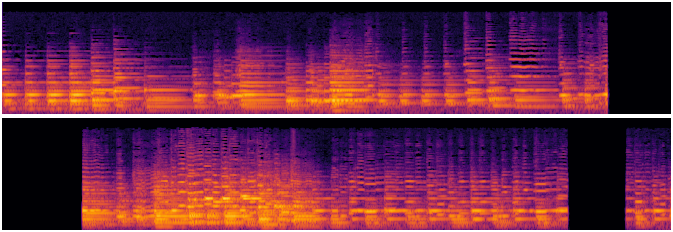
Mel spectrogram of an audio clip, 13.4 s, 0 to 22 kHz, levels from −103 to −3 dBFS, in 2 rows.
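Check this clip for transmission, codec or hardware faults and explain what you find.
Two faults recur in this music clip, each time as a pair. The sound halts, then comes back hurried.

Playback stall, at 6.04 to 7.50 s (about 1.44 s) and 12.34 to 12.94 s (about 0.58 s): the music cuts to silence mid-phrase, most likely because the player's buffer ran dry or its thread was blocked. Unlike a dropout of a few milliseconds, each gap is long and clearly audible.

Time-compressed catch-up, at 7.50 to 10.50 s and from 12.94 s to the end: after each stall the player works through its backlog at 1.25 times normal speed by splicing out short pieces and cross-fading the joins. Tempo rises while pitch stays put, which separates it from a sample-rate mismatch, where pitch would rise too.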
